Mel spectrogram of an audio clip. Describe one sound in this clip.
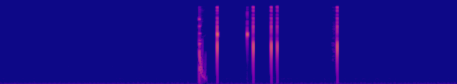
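Short electronic menu clicks tick in quick succession.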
